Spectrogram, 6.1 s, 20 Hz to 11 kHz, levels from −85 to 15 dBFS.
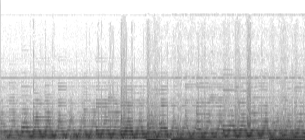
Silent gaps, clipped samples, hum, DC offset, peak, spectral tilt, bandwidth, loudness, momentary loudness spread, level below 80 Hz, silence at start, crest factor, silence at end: none; under 0.1%; none; 1%; -2 dBFS; -10 dB/octave; 5.4 kHz; -12 LUFS; 5 LU; -16 dBFS; 0 s; 8 dB; 0 s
